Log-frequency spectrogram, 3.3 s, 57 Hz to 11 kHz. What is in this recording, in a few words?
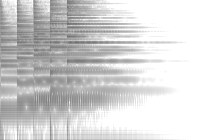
Gb Suspended 4th, Guitar, Standard; Gbsus4; arpeggiated; 14,14,11,11,14,x; down; capo=3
